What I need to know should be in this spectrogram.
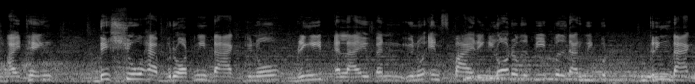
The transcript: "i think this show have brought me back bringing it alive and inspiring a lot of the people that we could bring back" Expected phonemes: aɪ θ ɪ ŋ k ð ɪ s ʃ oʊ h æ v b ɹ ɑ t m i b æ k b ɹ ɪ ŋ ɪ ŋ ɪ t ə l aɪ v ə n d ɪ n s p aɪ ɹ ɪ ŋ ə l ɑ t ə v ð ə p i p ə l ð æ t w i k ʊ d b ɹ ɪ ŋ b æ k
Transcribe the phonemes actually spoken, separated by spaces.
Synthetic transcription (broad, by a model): aɪ t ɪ ŋ k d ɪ s ʃ oʊ h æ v b ɹ ɑ t m i b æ k b ɹ ɪ ŋ ɪ ŋ ɪ t ə l aɪ v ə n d ɪ n s p aɪ ɹ ɪ ŋ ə l ɑ t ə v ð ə p i p ə l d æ t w i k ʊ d b ɹ ɪ ŋ b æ k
